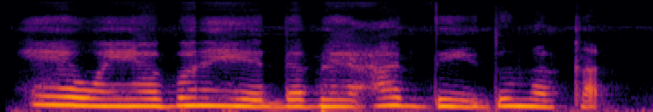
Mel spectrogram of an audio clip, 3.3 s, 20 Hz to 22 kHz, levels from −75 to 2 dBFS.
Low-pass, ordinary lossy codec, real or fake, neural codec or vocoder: none; none; fake; codec, 44.1 kHz, 2.6 kbps, SNAC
